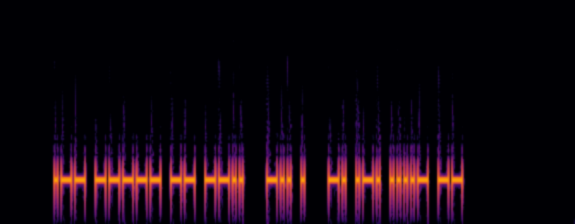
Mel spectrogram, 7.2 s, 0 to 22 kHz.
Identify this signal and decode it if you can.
Morse code, heard as a keyed tone, about 28 wpm, 700 Hz. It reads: W0MZ DE NR4M
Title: USA Callsign DE Callsign - 4 Characters - 28wpm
